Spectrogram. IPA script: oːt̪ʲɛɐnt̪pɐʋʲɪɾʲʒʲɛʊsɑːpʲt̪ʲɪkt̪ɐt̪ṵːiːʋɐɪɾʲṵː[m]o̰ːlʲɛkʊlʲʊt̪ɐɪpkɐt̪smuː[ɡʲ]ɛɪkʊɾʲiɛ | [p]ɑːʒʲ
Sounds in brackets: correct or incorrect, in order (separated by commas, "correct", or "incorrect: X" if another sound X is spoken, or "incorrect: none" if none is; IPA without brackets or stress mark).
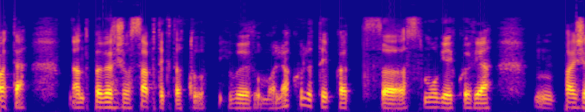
correct, correct, correct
